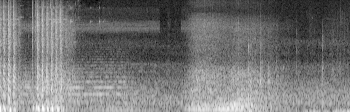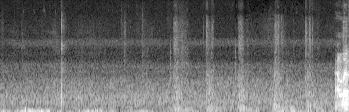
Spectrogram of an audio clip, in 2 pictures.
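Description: Machine gun units fire in Civilization VI: a rapid burst of shots at the start, then scattered sharp cracks and a few short volleys over a low, quiet rumble.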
